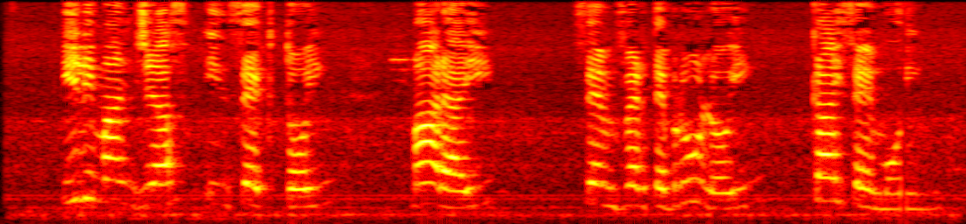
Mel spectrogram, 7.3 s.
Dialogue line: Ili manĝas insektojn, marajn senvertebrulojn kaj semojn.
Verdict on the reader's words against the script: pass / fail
pass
